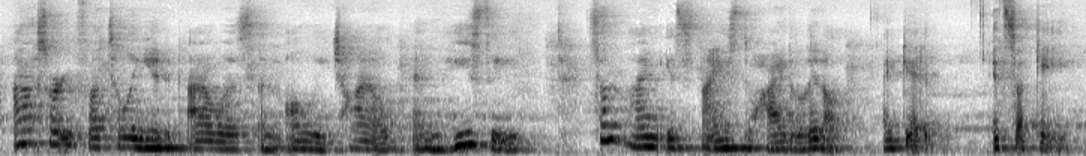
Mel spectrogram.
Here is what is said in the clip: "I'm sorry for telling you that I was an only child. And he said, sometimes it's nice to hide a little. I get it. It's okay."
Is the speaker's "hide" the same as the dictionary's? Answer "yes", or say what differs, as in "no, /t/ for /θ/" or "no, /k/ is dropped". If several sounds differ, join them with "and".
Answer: yes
